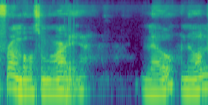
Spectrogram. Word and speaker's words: Baltimore: is the fact that I pronounce the T in Baltimore I've talked about this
